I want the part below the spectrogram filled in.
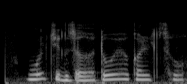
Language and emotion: Russian, neutral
